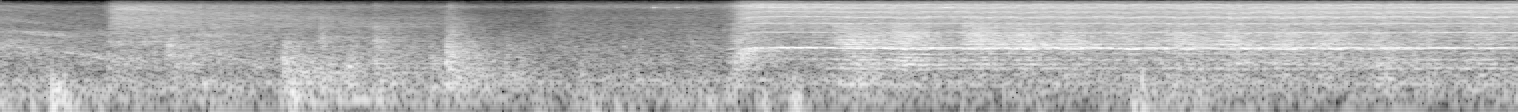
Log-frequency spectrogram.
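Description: Light clicks and knocks of hardware being handled, then about halfway a loud steady machine whine with a hiss starts suddenly and holds.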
